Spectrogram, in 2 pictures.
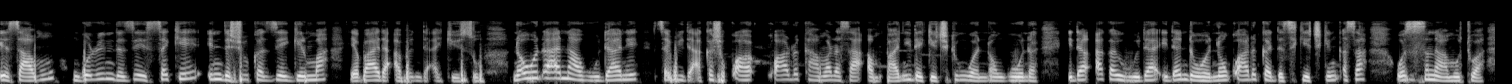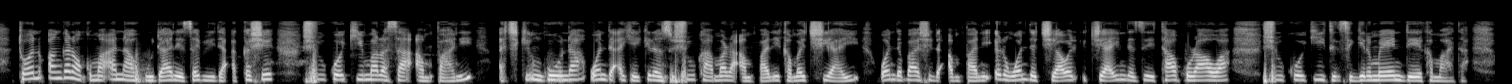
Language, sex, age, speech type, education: Hausa, female, 15-29, spontaneous, tertiary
